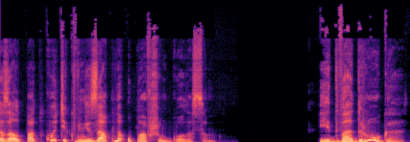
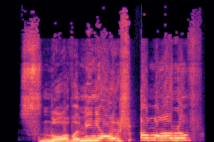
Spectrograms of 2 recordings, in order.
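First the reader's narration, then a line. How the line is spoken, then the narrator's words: Yelling at full voice. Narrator (Russian): вопил во весь голос Грифон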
